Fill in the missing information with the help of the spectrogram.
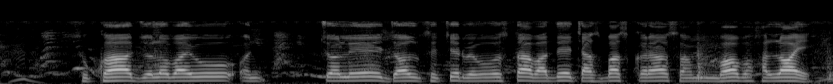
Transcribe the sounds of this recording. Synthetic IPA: sukʰad͡ʒɔlobajuɔn | t͡ʃɔled͡ʑɔlset͡ʃeɾbɛbbɔst̪ʰabad̪ʱet͡ʃasbaskɔɾasɔmbʱɔbhlɔe

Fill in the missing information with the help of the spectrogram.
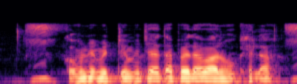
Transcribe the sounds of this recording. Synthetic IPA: kəːneːmɪʈːiːmẽːt͡ʃaːd̪aːpɛːd̪aːʋaːɾɦoːkʰeːlaː

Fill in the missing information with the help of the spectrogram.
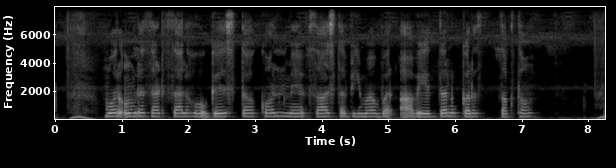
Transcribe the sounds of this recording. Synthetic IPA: moɾʊmɾəsaʈʰsaːlɦoːɡest̪akoːnmẽsaːst̪ʰbiːmabə̰ɾa̰ːʋeːd̪ənkəɾ | səkt̪ã

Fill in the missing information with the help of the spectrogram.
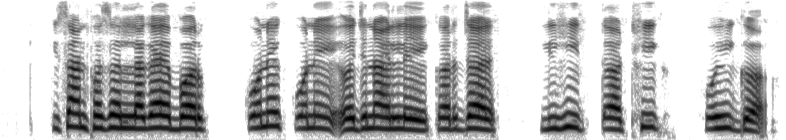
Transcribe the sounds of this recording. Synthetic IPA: kɪsaːnpʰəs̬əlːəɡaebəɾ | koːnekoːneʔəd͡ʒnalekəɾd͡ʒa | liɦit̪aʈʰiːk | hoːiɡa̰ː

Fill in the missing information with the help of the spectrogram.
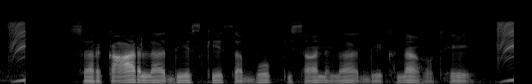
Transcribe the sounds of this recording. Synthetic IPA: səɾkaːɾləd̪eːskesəbokɪsaːnləd̪eːkʰnaɦõt̪ʰeː

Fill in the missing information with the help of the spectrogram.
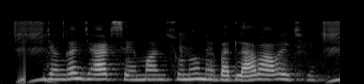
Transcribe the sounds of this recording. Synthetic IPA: d͡ʒə̃ŋɡəld͡ʒʱaːʈsemaːnsunõmẽbəd̪laːbaːʋəit͡ʃʰe

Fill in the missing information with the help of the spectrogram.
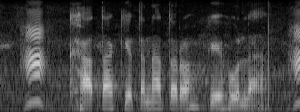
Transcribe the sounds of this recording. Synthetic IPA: kʰaːt̪akɪt̪nat̪əɾəɦkeɦoːla̰

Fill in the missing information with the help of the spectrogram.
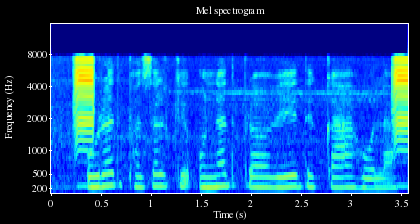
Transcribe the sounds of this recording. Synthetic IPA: ʊɾət̪pʰəsəlkeʔʊnːət̪pɾəʋeːd̪ʱkaɦoːlaː

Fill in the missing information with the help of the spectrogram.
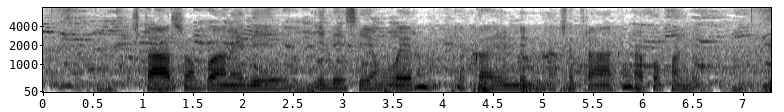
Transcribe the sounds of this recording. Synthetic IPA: sʈaːɾsompuɐne̞ːd̪iːlisijemʋɐjɾɐm | jɔkːɐiɳɖinnɐkʂɐt̪ɾɐakɐɾɐpupɐɳɖu

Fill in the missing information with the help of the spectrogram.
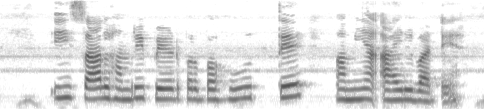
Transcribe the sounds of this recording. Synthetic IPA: isalɦəmɾipeɽpəɾbəɦut̪ːe | əmijãʔaɪlbaʈe

